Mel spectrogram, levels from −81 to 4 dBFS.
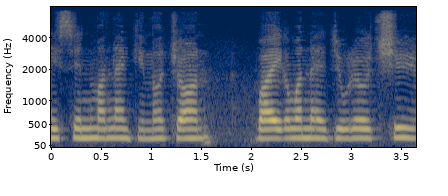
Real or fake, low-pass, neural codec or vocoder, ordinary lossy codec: fake; 7.2 kHz; codec, 16 kHz, 0.5 kbps, X-Codec, HuBERT features, trained on LibriSpeech; AAC, 32 kbps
